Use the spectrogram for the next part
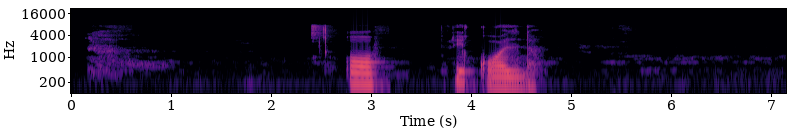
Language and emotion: Russian, neutral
